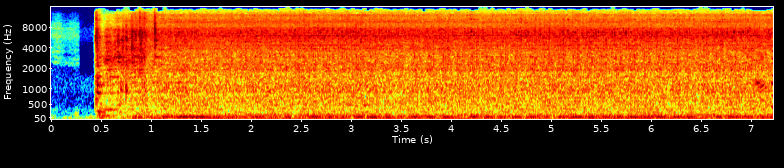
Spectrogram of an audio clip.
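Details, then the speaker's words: 1967 Cadillac DeVille convertible V8, long-sitting, after plug swap, points gap set, cylinder seven compression 120: steady even idle, valve train quieted, running much better though cylinder seven may still misfire. "this thing's running really good you hear the valve trains quieted down"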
